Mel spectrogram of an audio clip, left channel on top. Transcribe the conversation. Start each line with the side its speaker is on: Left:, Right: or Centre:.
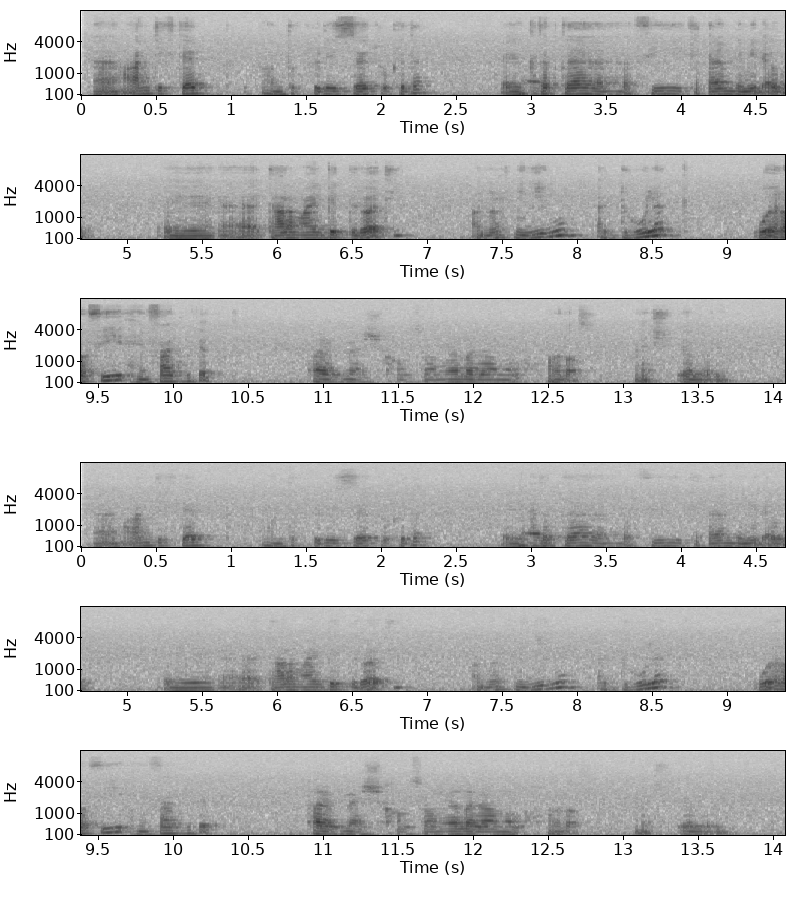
Left: عندي كتاب عن تطوير الذات وكده آه، الكتاب
Right: أيوة.
Left: ده فيه كلام جميل قوي آه، تعالى معايا البيت دلوقتي هنروح نجيبه اديهولك واقرا فيه هينفعك بجد
Right: طيب ماشي خلصان يلا بينا نروح
Left: خلاص ماشي يلا بينا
